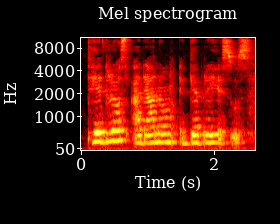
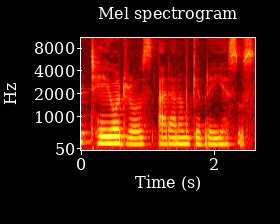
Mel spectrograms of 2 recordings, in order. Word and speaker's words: Tedros Adhanom Ghebreyesus: So, ironically, when we were editing this video, we found out that we actually mispronounced his name, and it is Dr. Tedros Adhanom Ghebreyesus.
